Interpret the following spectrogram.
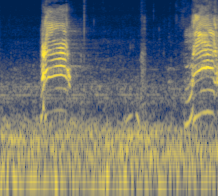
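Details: Wild giant otters greeting visitors while playing: two short, high, harmonic squealing calls about two seconds apart, each lasting roughly a third of a second, over a low rumbling background.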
